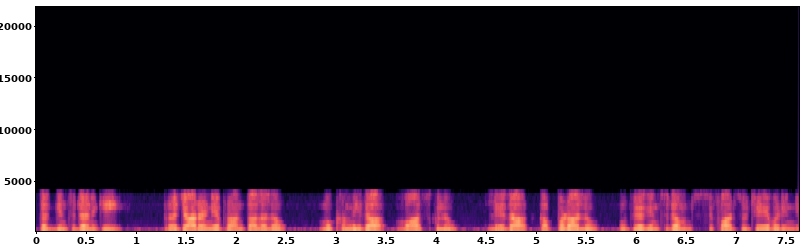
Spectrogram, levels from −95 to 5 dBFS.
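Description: The speech has passed through the GSM full-rate codec, which fits a 13 kbps full-rate coder. It rebuilds the voice from a vocal-tract model driven by regularly spaced pulses and keeps only a fraction of the excitation detail. Nothing above 4 kHz survives, so the audio is band-limited and carries a plainly audible buzzy, gravelly roughness from start to finish.

Two dropouts come from lost GSM frames. The decoder fills each gap by repeating the settings of the last good frame. From 4.62 to 4.69 s, right after "ప్రాంతాలలో ముఖం మీద మాస్క్లు" and before "కప్పడాలు ఉపయోగించడం", a brief rough, metallic ring holds the sound. That fits a single missing 20 ms frame. From 6.7 to 6.77 s, just after "కప్పడాలు ఉపయోగించడం", the same smeared, ringing hold returns. That points to about 40 ms lost across two frames.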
